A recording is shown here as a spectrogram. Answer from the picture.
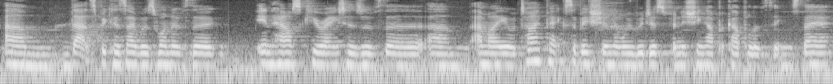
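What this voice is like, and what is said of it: Australian accent. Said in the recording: “I hear your accent. ... I come from Melbourne.”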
